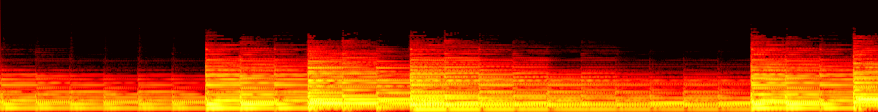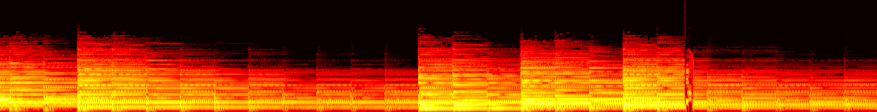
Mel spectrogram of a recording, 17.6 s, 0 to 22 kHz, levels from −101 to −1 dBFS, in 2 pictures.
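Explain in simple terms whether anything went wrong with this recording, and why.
One thing went wrong, near the end: damaged data in a compressed stream. For about a tenth of a second, from 15.61 to 15.72 seconds, part of the compressed file was corrupted, with bytes lost, blanked or overwritten. The decoder couldn't read that stretch properly, lost its place and had to hunt for the next clean frame before it could carry on. You hear this as a brief chirp, squawk, click or short hole cutting into the sound at that moment.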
